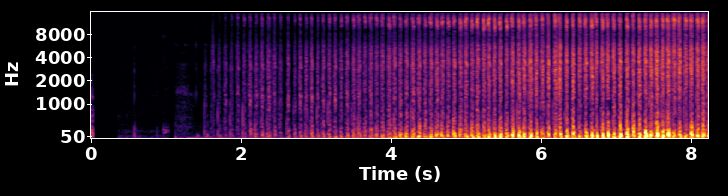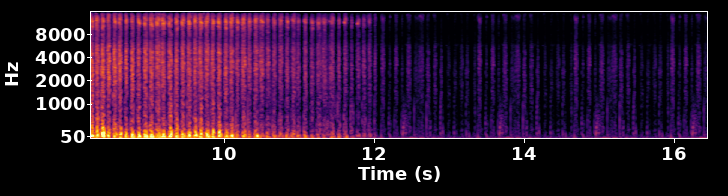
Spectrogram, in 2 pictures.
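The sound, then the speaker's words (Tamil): A voice imitates a helicopter flying overhead from left to right, as heard by someone standing below: a rapid, breathy chopping roar swells louder over several seconds, holds, then fades away, with no talking alongside it. “கொஞ்சம் வித்தியாசமாக helicopter sound கேட்டால் எப்படி இருக்கும் அதுவும் நம்ம கீழே நின்றுட்டுருக்கோம் நம்ம லெஃப்ட் சைட்லேருந்து ரைட் சைடு ஹெலிகாப்டர் க்ராஸ் பண்ணால் மேலே எப்படி இருக்கும் அப்படின்னு ஒரு சின்ன கற்பனை”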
